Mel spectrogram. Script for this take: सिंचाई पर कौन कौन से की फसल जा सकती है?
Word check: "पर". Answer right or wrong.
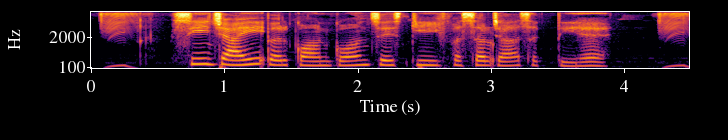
right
